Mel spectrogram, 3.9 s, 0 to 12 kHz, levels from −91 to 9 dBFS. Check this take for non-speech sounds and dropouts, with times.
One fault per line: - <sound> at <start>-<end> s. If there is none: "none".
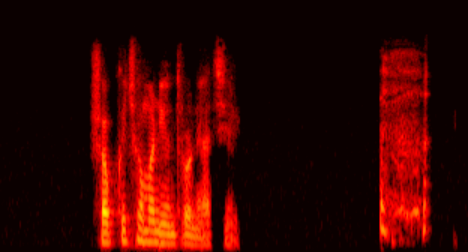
- cough at 3.1-3.6 s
